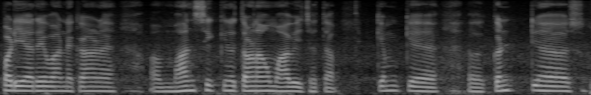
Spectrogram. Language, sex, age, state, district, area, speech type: Gujarati, male, 30-45, Gujarat, Rajkot, urban, spontaneous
